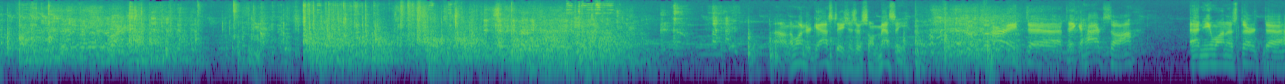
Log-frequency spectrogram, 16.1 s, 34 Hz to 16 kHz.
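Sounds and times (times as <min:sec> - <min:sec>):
exhaust pipe clanking and scraping: 0:00.0 - 0:08.6
sharp metal knocks: 0:03.7 - 0:08.6.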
